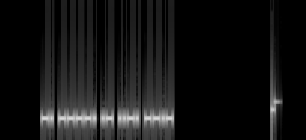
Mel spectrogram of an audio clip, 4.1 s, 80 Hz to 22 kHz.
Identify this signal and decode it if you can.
Morse code, heard as a keyed tone, about 41 wpm, 700 Hz. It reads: N9AFQ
